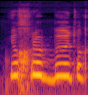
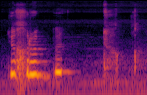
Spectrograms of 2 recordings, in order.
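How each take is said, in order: First: Said in the usual way. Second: Breathy whispered curse, slow; a hushed, slow "يخرب بيتك" under the breath. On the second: Real, not acted. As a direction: whisper it in disbelief. Repeats the phrase, first whispered.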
